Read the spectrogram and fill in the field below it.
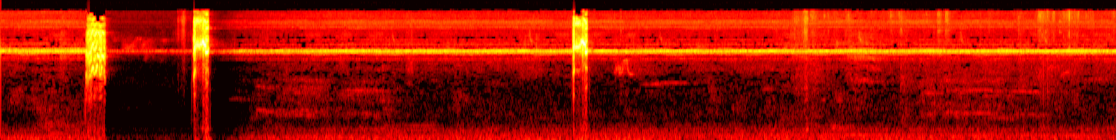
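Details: Three sharp, rough screeches from a green-cheeked conure playing alone in the forest, two close together and one about four seconds later, set against a persistent thin, high insect-like drone.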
